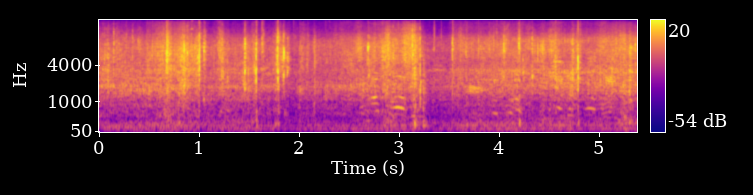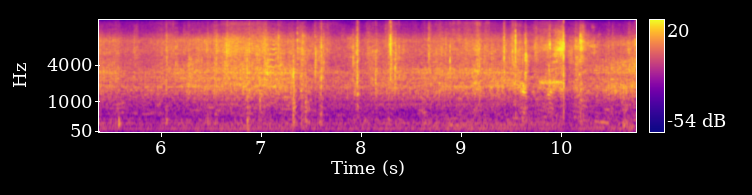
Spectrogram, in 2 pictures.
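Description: A vehicle engine idling steadily in the background, with indistinct chatter of people nearby and scattered small knocks of handling.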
